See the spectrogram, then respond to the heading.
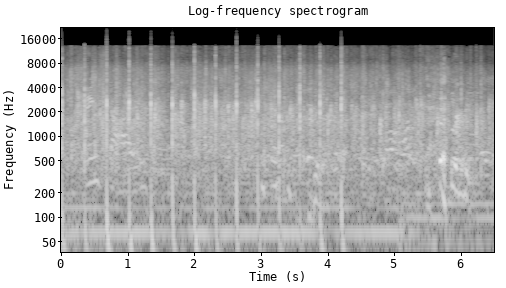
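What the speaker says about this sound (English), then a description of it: "Let's clap it up for her, baby." An audience claps together, a dense, steady wash of applause with sharp individual hand claps standing out, running throughout under a faint background of voices.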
